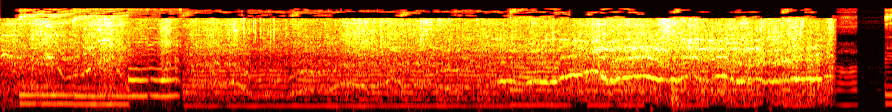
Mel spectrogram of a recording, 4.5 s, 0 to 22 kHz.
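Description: Background music with a held low note, over the whine of a Redcat Gen8 Scout II RC crawler's electric motor, its pitch wandering and climbing about three seconds in as the truck works over rocks.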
